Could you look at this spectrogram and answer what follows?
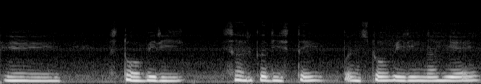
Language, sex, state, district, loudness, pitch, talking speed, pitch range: Marathi, female, Maharashtra, Gondia, -14 LUFS, 175 Hz, 85 wpm, 170-180 Hz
